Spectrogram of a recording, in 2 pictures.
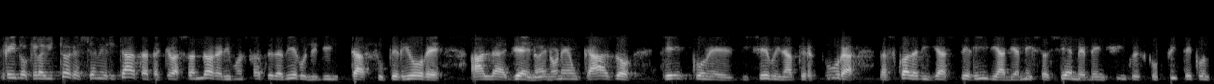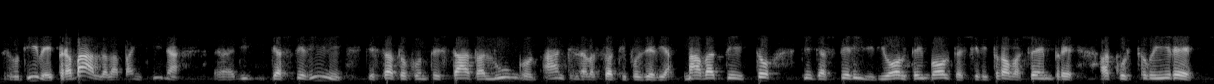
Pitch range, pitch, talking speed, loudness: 130-170 Hz, 145 Hz, 170 wpm, -25 LUFS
